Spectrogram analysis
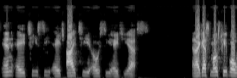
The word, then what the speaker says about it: Natchitoches: About the fifth time, I said, you know, if you'd ever been there, you realize the town is actually pronounced Natchitoches.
